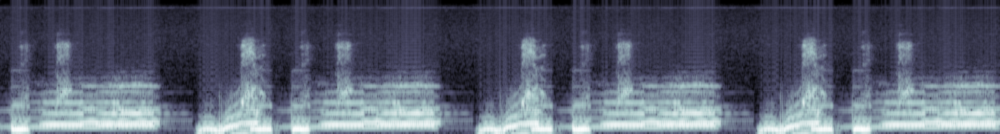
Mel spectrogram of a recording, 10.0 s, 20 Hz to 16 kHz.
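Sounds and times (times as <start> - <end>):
synthesized music loop: 0.0 - 10.0.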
